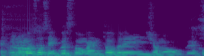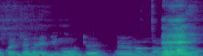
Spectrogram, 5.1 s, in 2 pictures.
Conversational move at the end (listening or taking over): taking over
